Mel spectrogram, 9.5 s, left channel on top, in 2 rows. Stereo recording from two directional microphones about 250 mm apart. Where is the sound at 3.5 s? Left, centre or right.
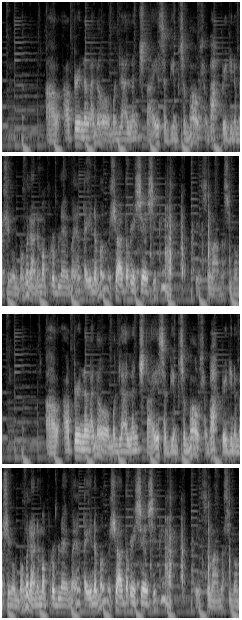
Right.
